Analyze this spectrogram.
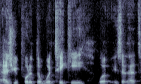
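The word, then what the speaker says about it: Wetiko: The as you put it, the Watiki, what is it? That's how you pronounce it? Watiko, yeah, or the lower frequency.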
